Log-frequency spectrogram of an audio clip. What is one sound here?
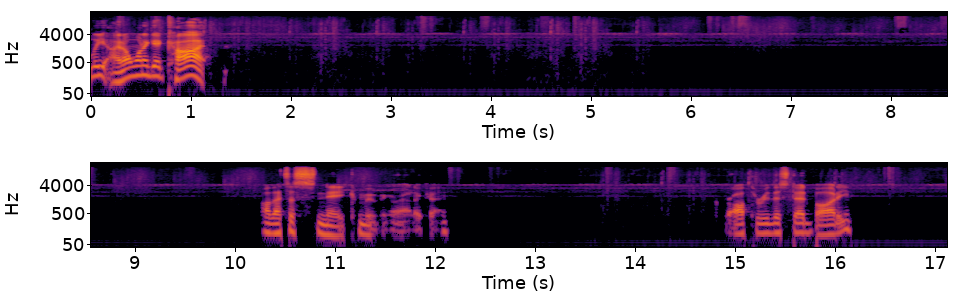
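A young man talks into a close microphone in short bursts, casually.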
